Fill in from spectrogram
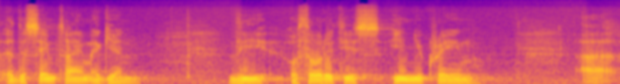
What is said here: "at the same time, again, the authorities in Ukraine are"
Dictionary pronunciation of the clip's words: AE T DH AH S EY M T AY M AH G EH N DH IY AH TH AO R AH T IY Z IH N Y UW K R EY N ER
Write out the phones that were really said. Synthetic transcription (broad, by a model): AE T DH AH S EY M T AY M AH G EH N DH IY AH TH AO R AH T IY Z IH N Y UW K R EY N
